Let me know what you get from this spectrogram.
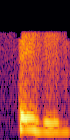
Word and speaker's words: Daizy: Daisy. – I can barely hear you. Can you spell it, please? – Daisy. D-A-I-Z-Y. – Oh, Daisy. Okay. D-A-I-Z-Y.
